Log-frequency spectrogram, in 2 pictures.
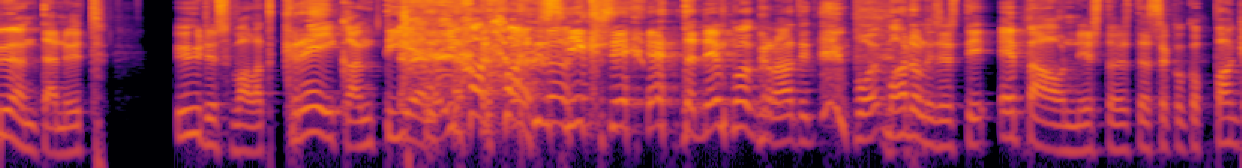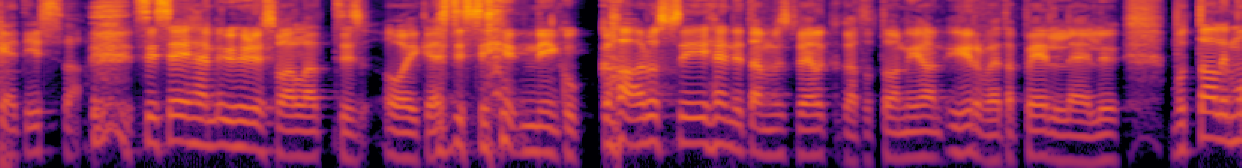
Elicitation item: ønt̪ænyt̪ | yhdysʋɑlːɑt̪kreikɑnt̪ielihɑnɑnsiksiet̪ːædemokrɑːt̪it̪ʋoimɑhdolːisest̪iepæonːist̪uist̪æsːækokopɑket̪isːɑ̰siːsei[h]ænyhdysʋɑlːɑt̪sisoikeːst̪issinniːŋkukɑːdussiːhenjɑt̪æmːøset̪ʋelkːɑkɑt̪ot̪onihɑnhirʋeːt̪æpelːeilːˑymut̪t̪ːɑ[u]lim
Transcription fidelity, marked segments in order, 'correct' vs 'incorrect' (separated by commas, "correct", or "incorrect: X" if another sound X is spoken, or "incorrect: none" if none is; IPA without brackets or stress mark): correct, incorrect: o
